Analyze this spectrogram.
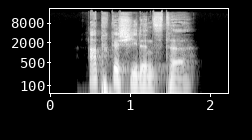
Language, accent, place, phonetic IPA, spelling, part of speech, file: German, Germany, Berlin, [ˈapɡəˌʃiːdn̩stə], abgeschiedenste, adjective, De-abgeschiedenste.ogg
- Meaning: inflection of abgeschieden: 1. strong/mixed nominative/accusative feminine singular superlative degree 2. strong nominative/accusative plural superlative degree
